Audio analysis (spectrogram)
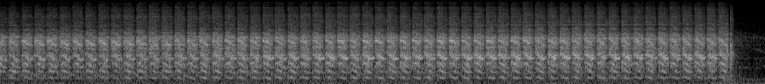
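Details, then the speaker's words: Cranking, no start on a 2JZ-swapped Hellcat with FuelTech FT600 ECU, first start attempt: fast, even starter cranking about four turns a second for seven seconds, never catches. "So, the starter should kick if I jump pins 87 and 30 on the relay, which means that I connected something wrong inside the fuse box."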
